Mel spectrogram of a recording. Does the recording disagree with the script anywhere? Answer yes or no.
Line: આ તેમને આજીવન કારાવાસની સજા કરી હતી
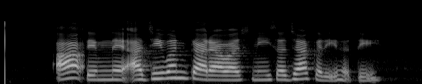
no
